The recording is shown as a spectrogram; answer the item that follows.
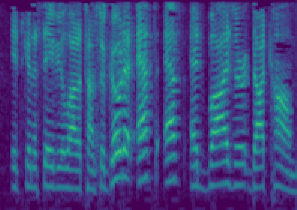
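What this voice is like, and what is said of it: Booming radio announcer voice. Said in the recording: “that was a lot of announcer voice for me... That was a good deal of announcer voice for this guy.”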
